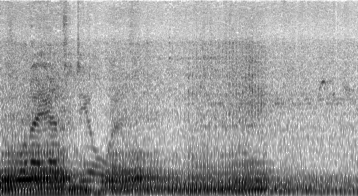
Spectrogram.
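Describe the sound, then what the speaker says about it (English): Loud, close street traffic with cars passing and motorbikes revving, a continuous engine roar that swells and fades across the whole stretch. "Nothing but cars, nothing but noise. It's like people revving up bikes all the time."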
